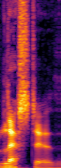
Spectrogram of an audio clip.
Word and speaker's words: Leicester: This goes way back to my high school days when my name was continually mispronounced, and it was everything from Leicester to Leicester to Leicester to whatever. And when I arrived many years ago in this fair country, I thought, let's stick with the English pronunciation. So Leicester then became the accepted. – I see. So, but it's actually spelled L-E-I-S-T-E-R. When did you first encounter L-E-I-C-E-S-T-E-R?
